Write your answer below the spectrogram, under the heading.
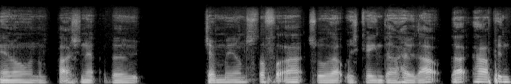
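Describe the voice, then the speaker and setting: In a Scottish accent, a man speaks at a fairly quick pace with a fairly low pitch, a dark, mellow tone and monotone, flat intonation, the very clean recording sounding dry and close with no echo against a silent background. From Scotland. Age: 20s. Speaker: podcast co-host, clothing brand owner. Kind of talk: casual chat.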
